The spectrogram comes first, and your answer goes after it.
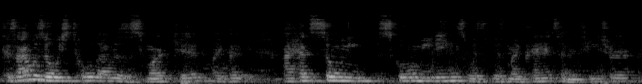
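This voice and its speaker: Male stand-up comic, forties, from Poland, mellow low-key delivery, roomy club sound from a distance. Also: normal speed, slight background noise. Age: 40s. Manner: rambling, self-mocking, with crude punchlines and frequent restarts. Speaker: stand-up comedian. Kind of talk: stand-up routine. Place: comedy club stage.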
